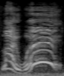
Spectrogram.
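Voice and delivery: high, loud outraged question; incredulous. Retold or imitated. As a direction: react as if you can't believe your ears. Disbelief at the lady's nerve.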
